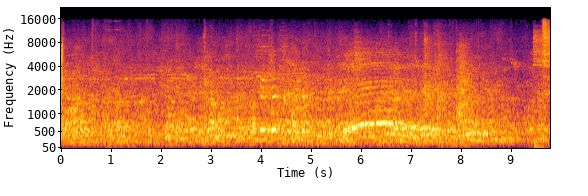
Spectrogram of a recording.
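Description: Many people chatter at once in the background.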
